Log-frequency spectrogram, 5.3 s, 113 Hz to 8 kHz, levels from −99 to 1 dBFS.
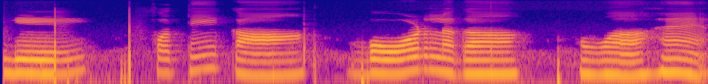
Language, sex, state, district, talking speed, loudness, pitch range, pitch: Hindi, female, Punjab, Fazilka, 80 wpm, -17 LUFS, 190-205 Hz, 195 Hz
